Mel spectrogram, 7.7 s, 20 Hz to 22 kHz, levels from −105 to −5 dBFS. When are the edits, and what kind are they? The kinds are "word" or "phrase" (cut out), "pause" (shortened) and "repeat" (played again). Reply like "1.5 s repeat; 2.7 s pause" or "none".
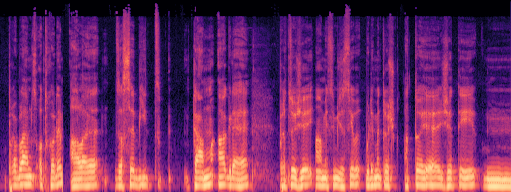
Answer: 0.9 s word; 1.7 s word; 2.9 s word; 4.7 s phrase; 5.2 s word; 6.0 s word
